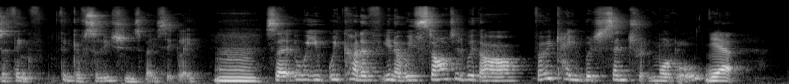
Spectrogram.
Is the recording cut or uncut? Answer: uncut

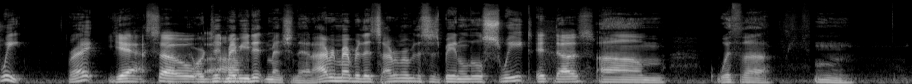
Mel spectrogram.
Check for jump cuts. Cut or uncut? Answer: cut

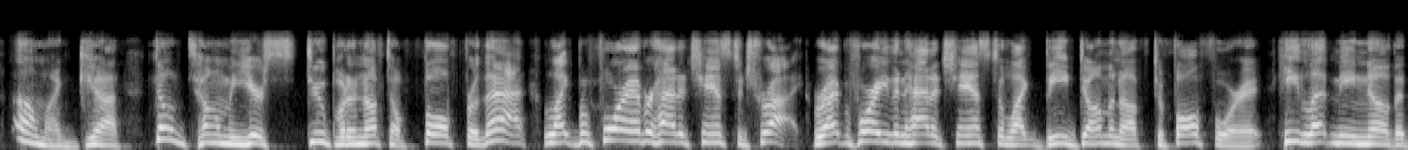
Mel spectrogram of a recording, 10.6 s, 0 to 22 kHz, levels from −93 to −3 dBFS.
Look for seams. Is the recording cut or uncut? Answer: cut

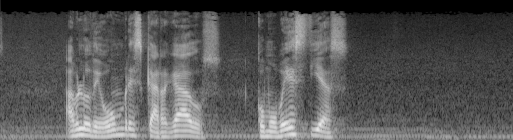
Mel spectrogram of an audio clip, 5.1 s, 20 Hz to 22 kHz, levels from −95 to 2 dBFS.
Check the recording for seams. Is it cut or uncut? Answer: uncut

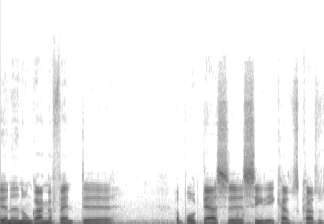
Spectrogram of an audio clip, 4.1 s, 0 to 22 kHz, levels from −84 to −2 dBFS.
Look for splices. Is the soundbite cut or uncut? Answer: uncut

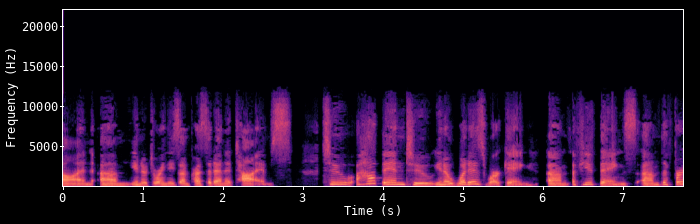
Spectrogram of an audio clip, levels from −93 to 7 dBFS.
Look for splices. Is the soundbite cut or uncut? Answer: cut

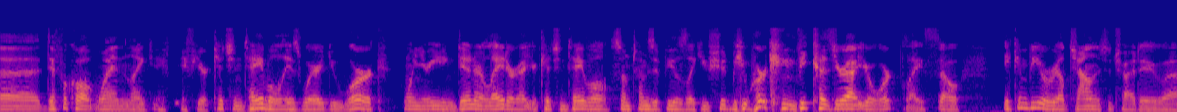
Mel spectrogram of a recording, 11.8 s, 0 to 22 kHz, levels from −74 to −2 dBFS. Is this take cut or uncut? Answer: uncut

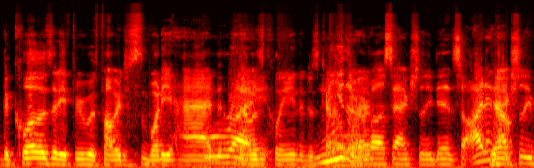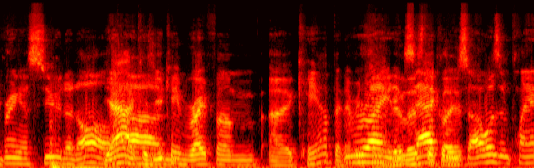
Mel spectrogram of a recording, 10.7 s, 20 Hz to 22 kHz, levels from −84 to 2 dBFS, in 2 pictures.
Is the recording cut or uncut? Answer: uncut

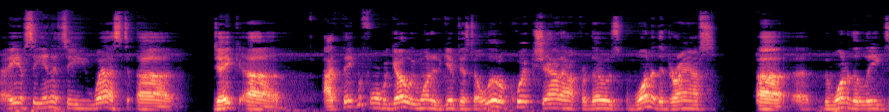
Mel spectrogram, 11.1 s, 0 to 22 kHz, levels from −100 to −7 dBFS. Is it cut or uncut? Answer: uncut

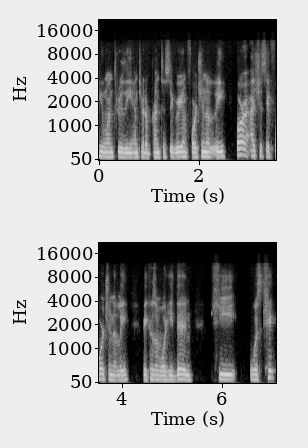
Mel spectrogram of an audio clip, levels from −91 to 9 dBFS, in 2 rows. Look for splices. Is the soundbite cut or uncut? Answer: uncut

